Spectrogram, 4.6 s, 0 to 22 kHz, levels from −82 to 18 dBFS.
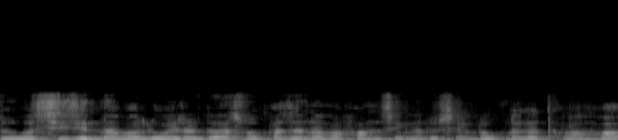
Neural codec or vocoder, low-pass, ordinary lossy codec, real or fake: none; 7.2 kHz; AAC, 32 kbps; real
